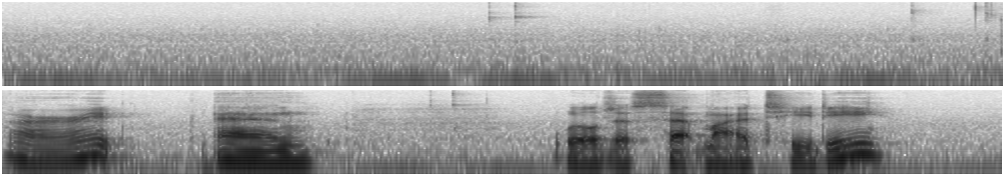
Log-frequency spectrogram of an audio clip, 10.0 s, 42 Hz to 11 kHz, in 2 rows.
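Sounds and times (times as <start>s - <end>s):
faint low steady hum: 0.0s - 10.0s
mouse button clicks: 2.4s - 2.8s.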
